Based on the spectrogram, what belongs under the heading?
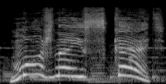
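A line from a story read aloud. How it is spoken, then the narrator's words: Shouting. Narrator (Russian): закричала Карамелька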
